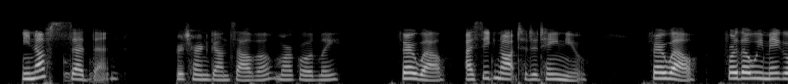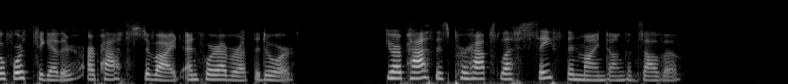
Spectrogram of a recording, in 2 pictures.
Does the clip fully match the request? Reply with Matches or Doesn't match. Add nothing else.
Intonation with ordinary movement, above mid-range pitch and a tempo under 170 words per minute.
Matches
